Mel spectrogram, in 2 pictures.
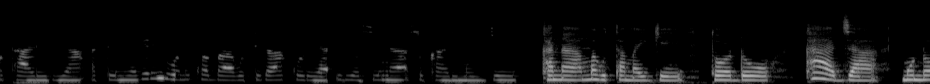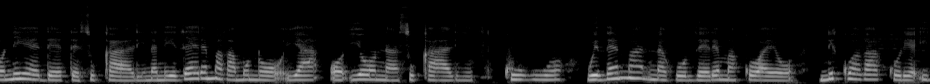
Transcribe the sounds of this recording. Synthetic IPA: otaɾeɾiaːtɛniaɣeɾɛiɾwɔnekwabaɣotiɣakoɾeaʔiɾiɔsjenasukaɾimoiɡe | kanamaɣutamaiɡe | tɔːndo | kaːd͡ʑa | monɔneɛdɛtɛsukaɾinaneðɛɾɛmaɣamonɔjajɔnasukaɾikuɣwɔ | weðɛmanaɣoðɛɾɛmakwajɔ | nekwaɣakoɾeaʔi

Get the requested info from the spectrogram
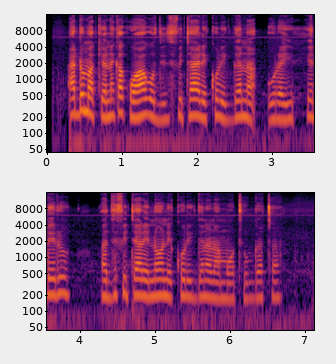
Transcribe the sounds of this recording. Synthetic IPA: adomakiɔnɛkakwaːɣoðiðifitaɾekoɾiɡanaoɾaiheɾeɾu | aðifitaɾenɔnekoɾiɡananamɔtʰuɡata

